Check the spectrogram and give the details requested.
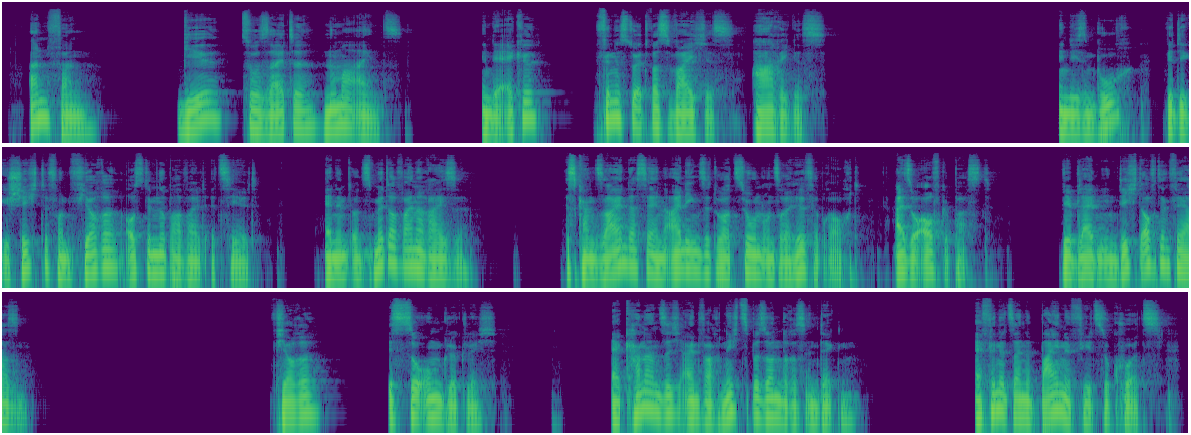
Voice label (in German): Hoerbuch Kapitel1; ark verlag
